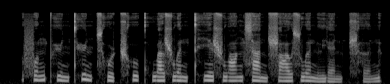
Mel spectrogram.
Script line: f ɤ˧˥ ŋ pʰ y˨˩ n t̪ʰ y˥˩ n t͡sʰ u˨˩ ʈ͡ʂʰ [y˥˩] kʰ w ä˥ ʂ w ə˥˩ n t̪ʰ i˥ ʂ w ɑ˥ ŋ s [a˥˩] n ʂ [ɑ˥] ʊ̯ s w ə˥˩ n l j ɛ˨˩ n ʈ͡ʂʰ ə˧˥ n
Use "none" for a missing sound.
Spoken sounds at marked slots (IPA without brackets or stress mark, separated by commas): u˥˩, a˥˩, ɑ˥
